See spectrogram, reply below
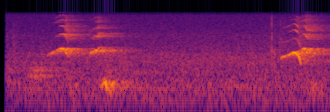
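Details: A captive great grey owl at Kobe Kachoen begs for food with thin, nasal, slightly falling whines, a pair near the start and another after a two-second pause, over a low background rumble.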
